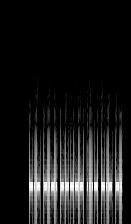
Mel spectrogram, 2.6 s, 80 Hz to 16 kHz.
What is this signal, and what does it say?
Morse code, heard as a keyed tone, about 49 wpm, 700 Hz. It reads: KC0VKN
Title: Call Signs Repeated 3x - 50wpm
